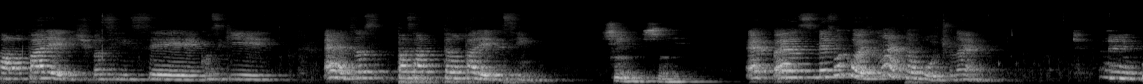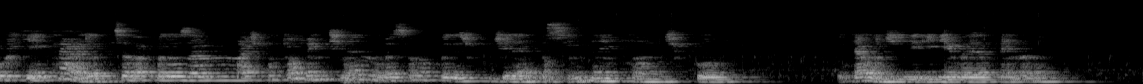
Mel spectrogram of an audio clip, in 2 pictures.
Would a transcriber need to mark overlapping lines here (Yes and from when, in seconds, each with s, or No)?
No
